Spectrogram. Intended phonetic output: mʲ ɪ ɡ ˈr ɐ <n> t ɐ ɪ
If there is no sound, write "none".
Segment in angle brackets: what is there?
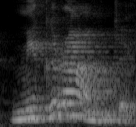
n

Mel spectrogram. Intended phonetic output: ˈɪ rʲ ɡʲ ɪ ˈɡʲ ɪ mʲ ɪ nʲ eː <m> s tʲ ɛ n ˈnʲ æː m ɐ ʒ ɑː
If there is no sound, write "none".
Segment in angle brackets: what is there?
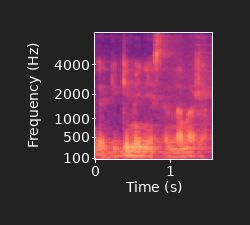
none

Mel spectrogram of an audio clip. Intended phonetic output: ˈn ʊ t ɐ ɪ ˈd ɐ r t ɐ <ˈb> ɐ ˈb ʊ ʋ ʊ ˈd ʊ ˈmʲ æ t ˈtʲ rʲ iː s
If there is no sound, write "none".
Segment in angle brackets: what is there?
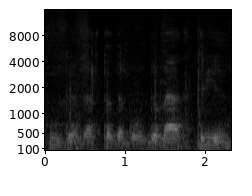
d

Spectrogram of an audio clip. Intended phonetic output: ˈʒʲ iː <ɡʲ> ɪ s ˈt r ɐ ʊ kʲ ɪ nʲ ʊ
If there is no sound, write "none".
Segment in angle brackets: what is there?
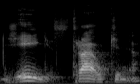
ɡʲ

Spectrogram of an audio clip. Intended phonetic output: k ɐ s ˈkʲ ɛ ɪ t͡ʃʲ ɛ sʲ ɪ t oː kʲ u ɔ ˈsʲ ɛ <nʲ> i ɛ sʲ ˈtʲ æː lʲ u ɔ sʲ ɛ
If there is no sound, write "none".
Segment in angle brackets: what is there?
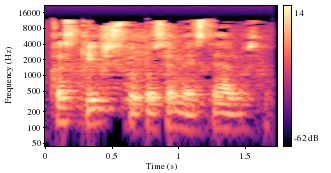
mʲ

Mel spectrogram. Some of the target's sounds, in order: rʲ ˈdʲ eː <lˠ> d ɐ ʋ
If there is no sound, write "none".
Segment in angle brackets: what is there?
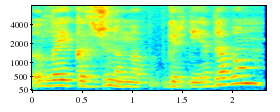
none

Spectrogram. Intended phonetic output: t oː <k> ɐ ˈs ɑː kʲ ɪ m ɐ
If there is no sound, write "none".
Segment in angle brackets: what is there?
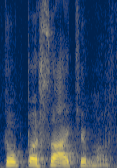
p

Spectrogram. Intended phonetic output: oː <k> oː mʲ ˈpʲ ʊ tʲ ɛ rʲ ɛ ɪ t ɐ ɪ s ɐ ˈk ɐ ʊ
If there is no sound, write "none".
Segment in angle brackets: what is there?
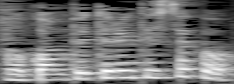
k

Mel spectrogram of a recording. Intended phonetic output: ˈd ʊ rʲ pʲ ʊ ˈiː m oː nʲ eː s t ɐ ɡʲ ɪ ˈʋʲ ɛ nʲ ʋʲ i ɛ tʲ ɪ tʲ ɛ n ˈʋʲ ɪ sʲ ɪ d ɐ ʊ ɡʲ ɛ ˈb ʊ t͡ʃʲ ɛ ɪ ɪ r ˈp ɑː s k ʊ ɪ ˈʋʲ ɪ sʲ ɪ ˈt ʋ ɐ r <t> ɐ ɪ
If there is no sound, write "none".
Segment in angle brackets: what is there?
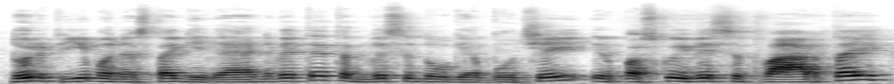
t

